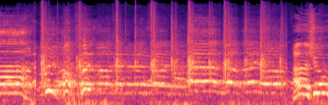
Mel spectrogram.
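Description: A group of men chanting a line of verse together in a held, sung melody, with steady rhythmic hand claps about three a second.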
